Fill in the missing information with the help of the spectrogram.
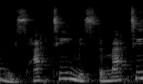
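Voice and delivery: plain reading voice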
